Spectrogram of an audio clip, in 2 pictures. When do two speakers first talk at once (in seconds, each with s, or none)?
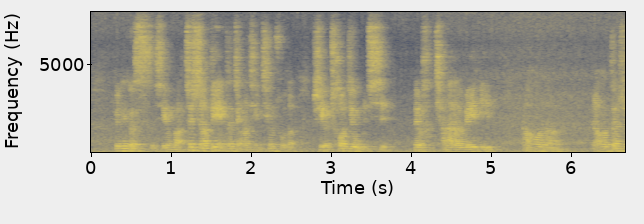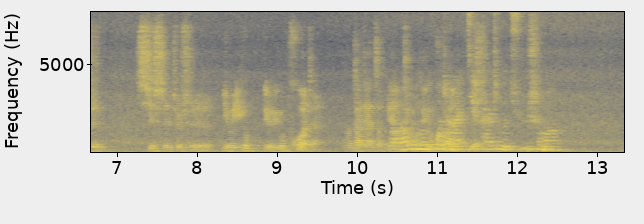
10.4 s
